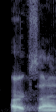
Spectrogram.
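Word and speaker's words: arcsin: there you guys go arc sign is how you say it at 2/3 what is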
